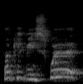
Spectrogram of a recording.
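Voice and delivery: put-on very high, loud child squeal; excited piping cry; squeaky Roo. A narrator's reading. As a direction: show off at the top of a tiny voice. Roo showing off in water.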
